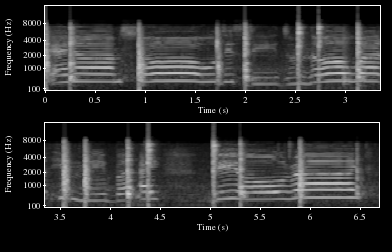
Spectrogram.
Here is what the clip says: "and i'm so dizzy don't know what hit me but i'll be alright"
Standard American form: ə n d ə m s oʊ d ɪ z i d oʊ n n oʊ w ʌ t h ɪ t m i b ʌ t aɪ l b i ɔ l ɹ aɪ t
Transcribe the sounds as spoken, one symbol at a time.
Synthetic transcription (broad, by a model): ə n ə m s oʊ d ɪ s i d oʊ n n oʊ w ʌ t h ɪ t m i b ʌ t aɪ b i ɔ l ɹ aɪ t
